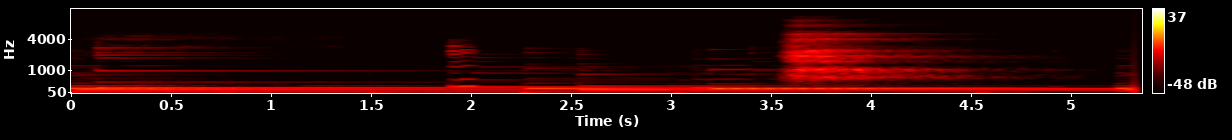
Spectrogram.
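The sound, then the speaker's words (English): One deep breath drawn in and let out, a soft airy rush rising briefly over a quiet, steady droning musical bed. “Take a deep breath. As I take another one with you,”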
